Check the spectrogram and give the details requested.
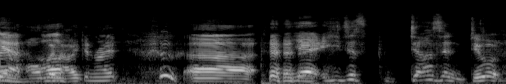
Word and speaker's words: Alden Ehrenreich: But I just really don't like Alden Ehrenreich. Is that how you say his name? Yeah. Alden Ehrenreich.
